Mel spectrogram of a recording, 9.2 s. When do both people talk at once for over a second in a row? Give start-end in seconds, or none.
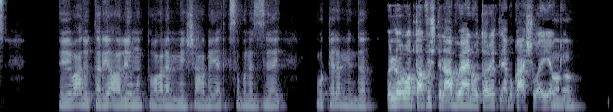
none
